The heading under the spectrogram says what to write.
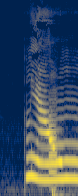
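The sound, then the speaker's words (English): A single long, drawn-out cat meow rings out loud after a brief moment of quiet, holding steady to the end with no talking. “Meow.”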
